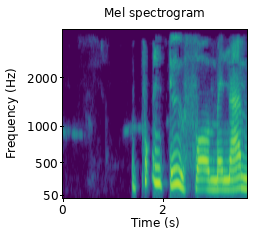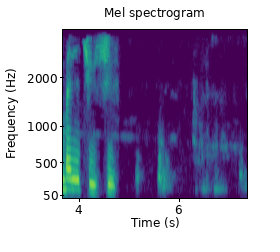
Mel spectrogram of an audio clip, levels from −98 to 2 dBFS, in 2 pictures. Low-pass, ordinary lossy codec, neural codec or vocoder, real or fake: 3.6 kHz; MP3, 24 kbps; codec, 16 kHz, 6 kbps, DAC; fake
